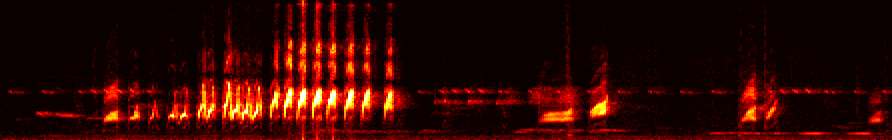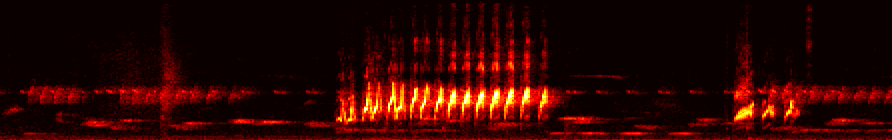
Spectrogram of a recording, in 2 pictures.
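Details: Flamboyan bird calling, used to make wild birds call back: two loud buzzy rattling trills of rapid pulses, each about a second long, with short sharp chirps between and faint low whistles in the background.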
